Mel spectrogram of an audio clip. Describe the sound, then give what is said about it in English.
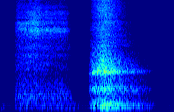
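A deep breath during a calming exercise about handling big feelings: a long steady inhale followed after a short gap by a fuller, louder exhale, heard alone without talking. “I can take a deep breath. I take big deep breaths.”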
